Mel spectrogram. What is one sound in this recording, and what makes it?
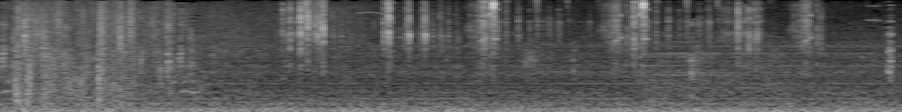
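Metal clicks and scrapes as a lock is picked.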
